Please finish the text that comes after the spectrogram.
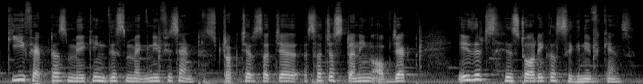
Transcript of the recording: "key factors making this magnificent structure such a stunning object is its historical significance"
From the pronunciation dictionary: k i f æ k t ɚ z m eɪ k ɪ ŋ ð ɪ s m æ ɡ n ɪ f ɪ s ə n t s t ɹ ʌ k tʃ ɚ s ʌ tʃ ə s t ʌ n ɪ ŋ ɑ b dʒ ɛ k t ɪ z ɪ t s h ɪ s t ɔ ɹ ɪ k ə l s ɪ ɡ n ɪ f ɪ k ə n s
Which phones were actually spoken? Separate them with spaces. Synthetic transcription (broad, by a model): k i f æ k t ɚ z m eɪ k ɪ ŋ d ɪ s m æ ɡ n ɪ f ɪ s ə n t s t ɹ ʌ k tʃ ɚ s ʌ tʃ ə s t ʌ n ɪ ŋ ɑ b dʒ ɛ k t ɪ z ɪ t s h ɪ s t ɔ ɹ ɪ k ə l s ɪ ɡ n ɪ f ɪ k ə n s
